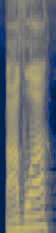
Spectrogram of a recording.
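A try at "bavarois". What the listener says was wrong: Bavois. There's an R in there.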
